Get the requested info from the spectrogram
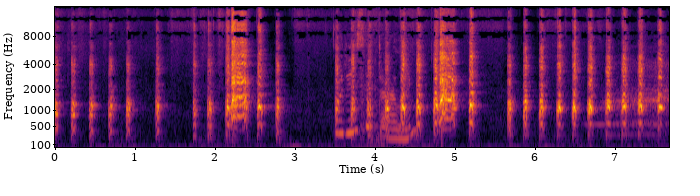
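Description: Laying hen cackling: a fast run of short clucks, about four or five a second, broken by a louder, drawn-out squawk twice. It is the loud cackle hens give around laying; the keeper thinks she may have just laid an egg.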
